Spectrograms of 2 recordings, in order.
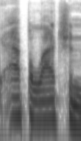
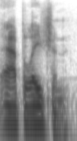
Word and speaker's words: Appalachian: I'm in the mountains you better say Appalachian Mountain not Appalachian they know they know no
